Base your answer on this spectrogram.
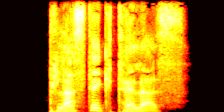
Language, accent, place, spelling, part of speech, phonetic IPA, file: German, Germany, Berlin, Plastiktellers, noun, [ˈplastɪkˌtɛlɐs], De-Plastiktellers.ogg
- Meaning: genitive singular of Plastikteller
